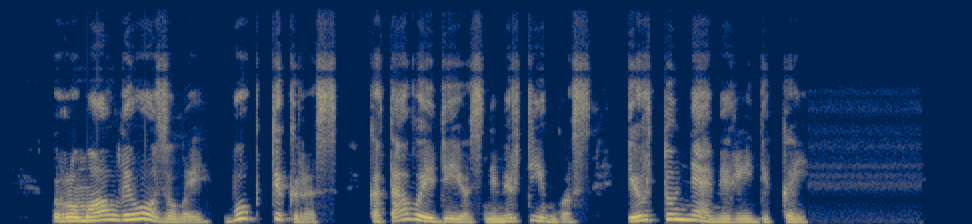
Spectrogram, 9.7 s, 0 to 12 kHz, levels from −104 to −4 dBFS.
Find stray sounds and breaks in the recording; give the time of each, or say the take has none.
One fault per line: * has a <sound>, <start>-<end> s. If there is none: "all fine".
all fine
